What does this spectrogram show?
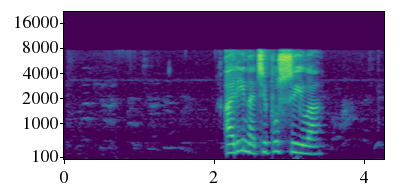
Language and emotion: Russian, angry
